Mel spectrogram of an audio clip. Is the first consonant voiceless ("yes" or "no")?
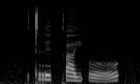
yes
